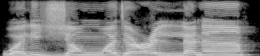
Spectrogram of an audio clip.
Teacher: وَاجْعَل لَّنَا مِن لَّدُنْكَ وَلِيًّا وَاجْعَل لَّنَا، یا دیکھیں وَلِيًّا، یا کے پر تنوین ہے، تنوین کے بعد جو ہے واو آ رہا ہے، اور واو جو ہے حروف یرملون میں سے ہے تو یہاں پر ادغام ہوگا، تو ہم اسے تھوڑا سا غنّے کے ساتھ پڑھیں گے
